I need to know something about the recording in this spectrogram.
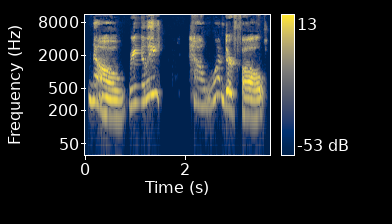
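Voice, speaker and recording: A woman acting a gentle, supportive friend in her fifties in a play reading, speaking in a reassuring way. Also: a little high, big pitch swings, very slow, creaky, breathy edge, heavily acted. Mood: delighted. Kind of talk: play reading, naturalistic dialogue.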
